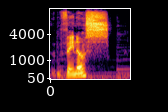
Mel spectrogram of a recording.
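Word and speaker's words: Veynos: Uh, but the name that's attached to it is one Venos Ember String. Can you spell that? V E Y N O S Ember String. Just as it sounds.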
